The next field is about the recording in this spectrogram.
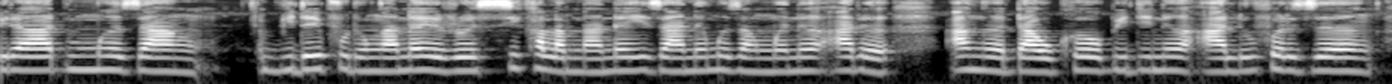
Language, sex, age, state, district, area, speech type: Bodo, female, 30-45, Assam, Chirang, rural, spontaneous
